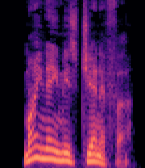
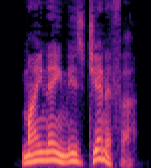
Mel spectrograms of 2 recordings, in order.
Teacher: That rising tone sounds uncertain. Instead, end statements with a falling tone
